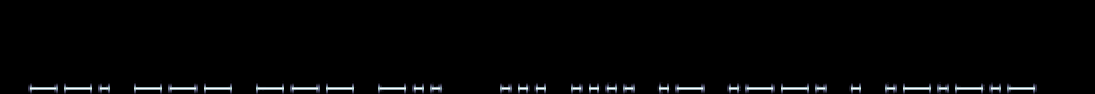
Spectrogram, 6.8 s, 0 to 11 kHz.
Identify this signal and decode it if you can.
Morse code, heard as a keyed tone, about 21 wpm, 700 Hz. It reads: GOOD SHAPE.
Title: Sentences from Top 1000 Words - Review Part 3 - 22wpm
